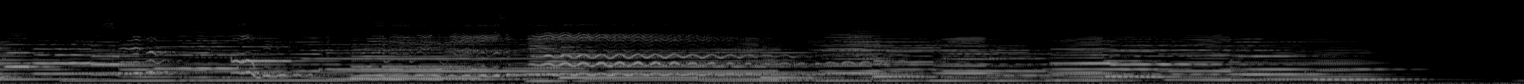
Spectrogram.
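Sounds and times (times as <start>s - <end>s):
flute: 0.0s - 14.6s
clarinet: 0.0s - 15.2s
viola: 0.0s - 15.2s
person singing: 1.1s - 8.0s.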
